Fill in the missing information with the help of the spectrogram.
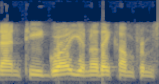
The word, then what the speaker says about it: Antigua: Well, here in Antigua, we say Antigua. It's probably the only silent U in the English language because it's originally a Spanish word.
